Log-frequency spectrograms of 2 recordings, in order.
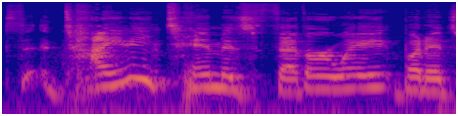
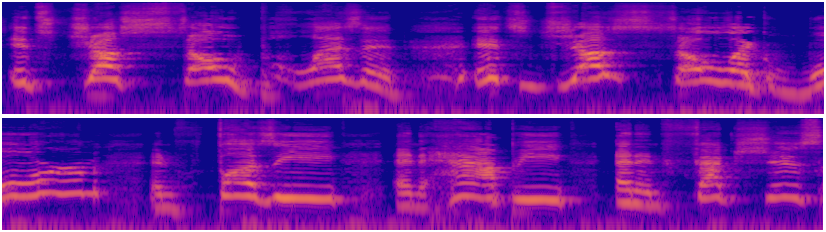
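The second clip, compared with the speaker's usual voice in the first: higher, slow, choked with emotion; tearing up; 8 semitones higher, slower than usual. Real, not acted. Gushing about Pinkie's song while welling up with tears. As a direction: let the tears catch in the voice. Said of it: "I'm tearing up a little bit".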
